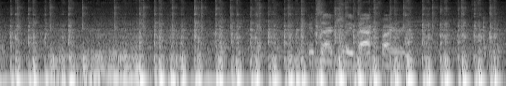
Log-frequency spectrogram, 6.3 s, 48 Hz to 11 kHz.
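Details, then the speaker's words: New Vevor XMZ D2 2 kW diesel heater at light-up, about 13 °C ambient, set to 19: glow plug and fuel pump start, flame catches then drops out, low thumps and sharp pops, backfiring smoke through combustion intake; cause unknown. "so it was actually backfiring a little bit of smoke through the intake there through the combustion intake and it just flamed out again"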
